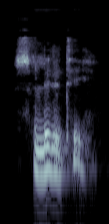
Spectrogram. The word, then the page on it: solidity: British English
